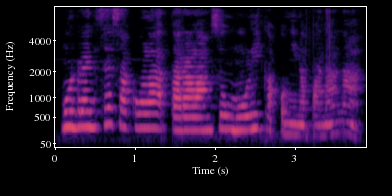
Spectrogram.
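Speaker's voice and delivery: usual speaking voice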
